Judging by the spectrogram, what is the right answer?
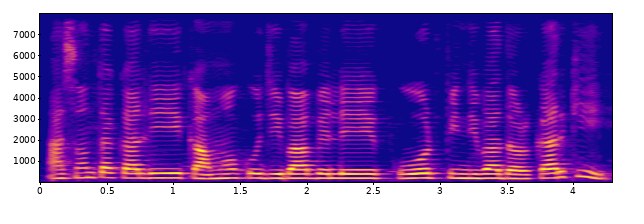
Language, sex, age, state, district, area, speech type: Odia, female, 30-45, Odisha, Bargarh, urban, read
